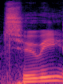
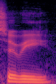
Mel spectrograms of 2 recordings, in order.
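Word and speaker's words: Tuohy: So he got spotted by this white lady, Leanne Tui, I think is how you pronounce it. Tui, yep.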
